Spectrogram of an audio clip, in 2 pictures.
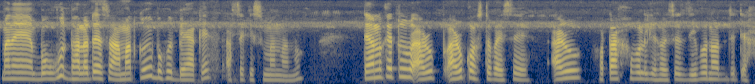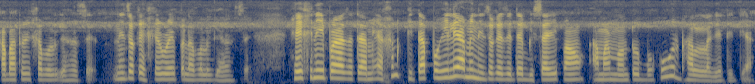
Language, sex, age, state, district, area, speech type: Assamese, female, 60+, Assam, Golaghat, urban, spontaneous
